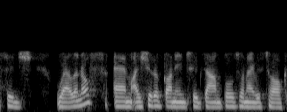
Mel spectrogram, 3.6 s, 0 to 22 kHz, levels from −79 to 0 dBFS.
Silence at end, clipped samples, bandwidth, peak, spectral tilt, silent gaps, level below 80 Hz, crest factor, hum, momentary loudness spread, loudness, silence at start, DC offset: 0 s; under 0.1%; 4.1 kHz; -14 dBFS; -8.5 dB/octave; none; -68 dBFS; 16 dB; none; 5 LU; -30 LUFS; 0.05 s; under 0.1%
